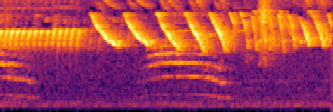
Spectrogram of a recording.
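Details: Songbird singing: a steady high trilled note, then a fast series of loud, sharply falling whistled sweeps, about three each second, with fainter lower echoing tones beneath and a quiet background.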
